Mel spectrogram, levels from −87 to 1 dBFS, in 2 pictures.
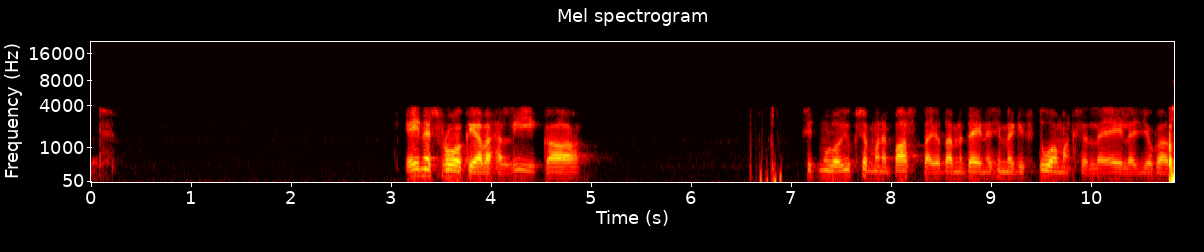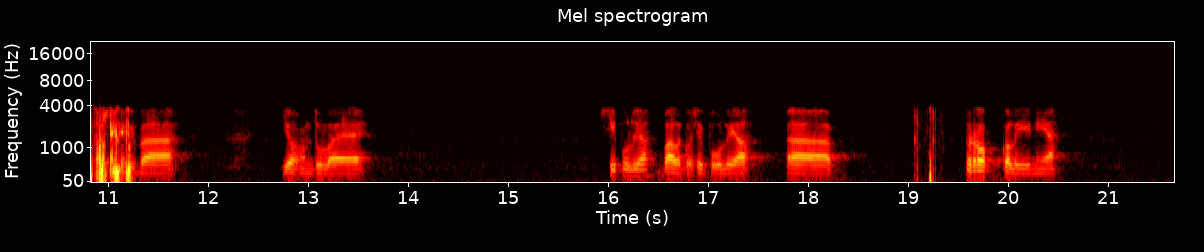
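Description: Speech, carried throughout by the GSM full-rate codec. The line passes roughly 250 Hz to 3.7 kHz, and the voice has a plainly audible buzzy, gravelly roughness. From 3.21 to 3.84 s the loudest syllables crackle harshly, likely microphone overload, with peaks flattened at about 4 dB over the converter's limit. At 3.99 s the voice and background drop suddenly by about 6 dB, likely the sound of the microphone volume stepped down after that distortion. GSM bit errors break the voice into squawks, pops and gargling at 6.58 to 6.90 s, at 10.78 to 11.24 s just after "eilen joka", and at 19.04 to 19.35 s. Corrupted filter, pitch and gain values bend the spectrum and level frame by frame.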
